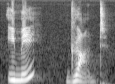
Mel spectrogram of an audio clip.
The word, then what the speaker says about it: immigrant: इसके बाद IMMIGRANT, इट इज़ इमिग्रांट। इसे आप प्रोनाउंस करेंगे इमिग्रांट, इमिग्रांट। Alright, so that's all in this video.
